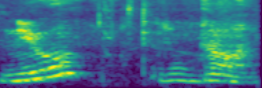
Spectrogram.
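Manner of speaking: Neutron drawn out slowly and softly; slow drilled word. Shown as a demonstration. Tutor drilling a child on neutron, slowly stretched. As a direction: stretch the word for the pupil to copy. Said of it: "तीसरा को Cauchy बोलेंगे?".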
